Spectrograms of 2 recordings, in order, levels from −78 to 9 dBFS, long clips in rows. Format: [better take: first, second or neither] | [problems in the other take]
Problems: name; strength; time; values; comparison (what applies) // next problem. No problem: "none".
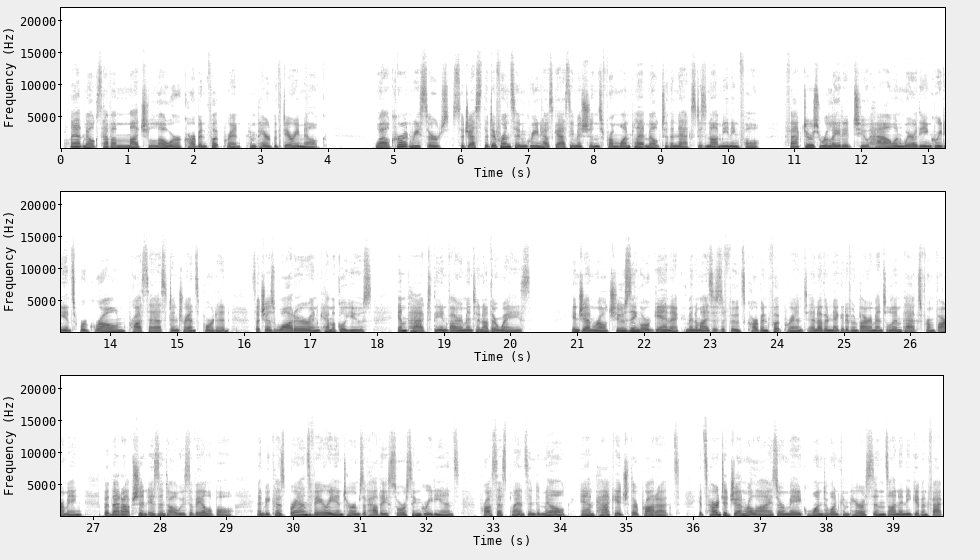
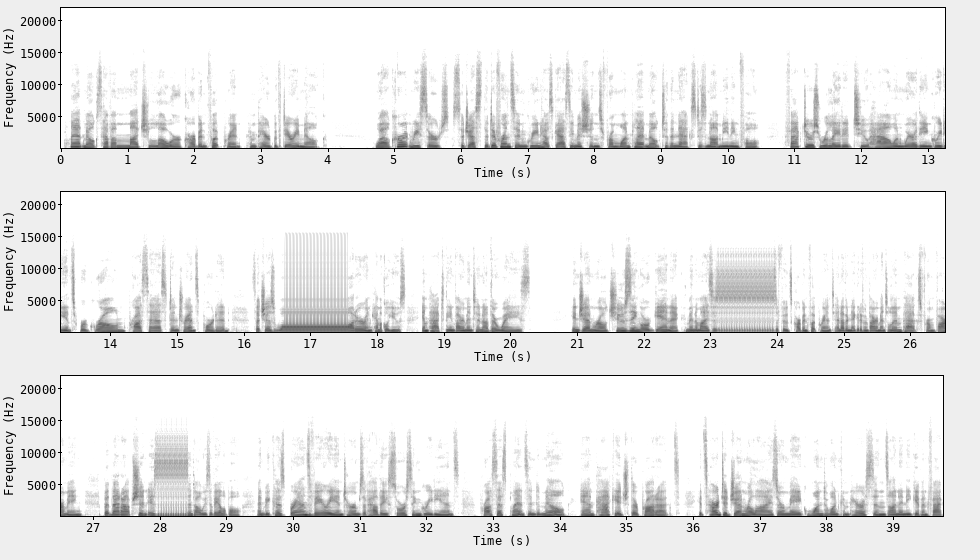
first | audio freezing; at 17 s for 1 s, at 23 s for 1 s and at 28 s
